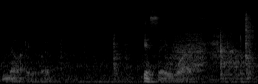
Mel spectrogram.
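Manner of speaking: very soft, low mock-wounded insisting; barely audible, low protest; quiet insistence. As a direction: mumble it low to yourself, playfully stubborn. Insists on being hurt after laughing.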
